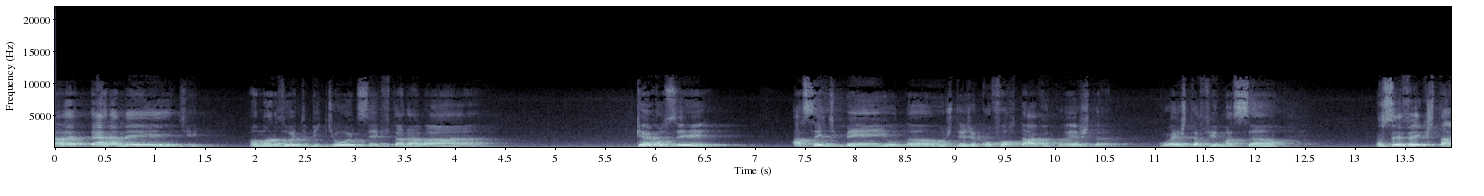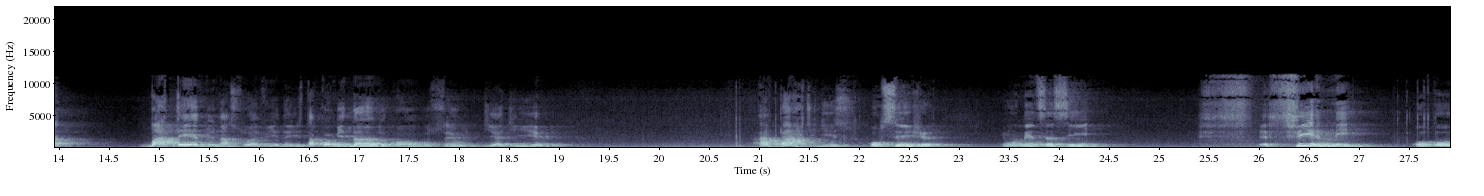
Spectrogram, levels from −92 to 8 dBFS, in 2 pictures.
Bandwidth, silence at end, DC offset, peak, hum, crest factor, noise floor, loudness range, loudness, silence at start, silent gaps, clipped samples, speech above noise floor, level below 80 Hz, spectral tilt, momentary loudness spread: 11.5 kHz; 0 s; under 0.1%; -6 dBFS; none; 14 dB; -49 dBFS; 5 LU; -19 LUFS; 0 s; none; under 0.1%; 31 dB; -48 dBFS; -6.5 dB/octave; 17 LU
